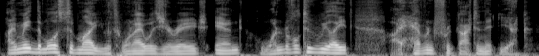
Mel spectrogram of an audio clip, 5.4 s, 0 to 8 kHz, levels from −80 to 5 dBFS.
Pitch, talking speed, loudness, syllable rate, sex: 105 Hz, 235 wpm, -18 LUFS, 6.2 syllables/s, male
